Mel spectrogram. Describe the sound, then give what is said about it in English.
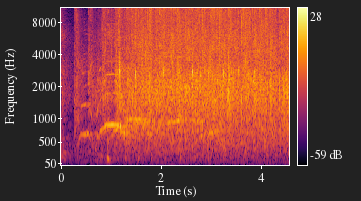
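An audience of conservative college students applauds after being called thick-headed and stubborn as hell; the applause swells after a brief quiet start and holds steady as a dense, crackling wash of clapping, with a few faint voices mixed in beneath it. “You got them to applaud by calling them thick-headed and stubborn as hell.”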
